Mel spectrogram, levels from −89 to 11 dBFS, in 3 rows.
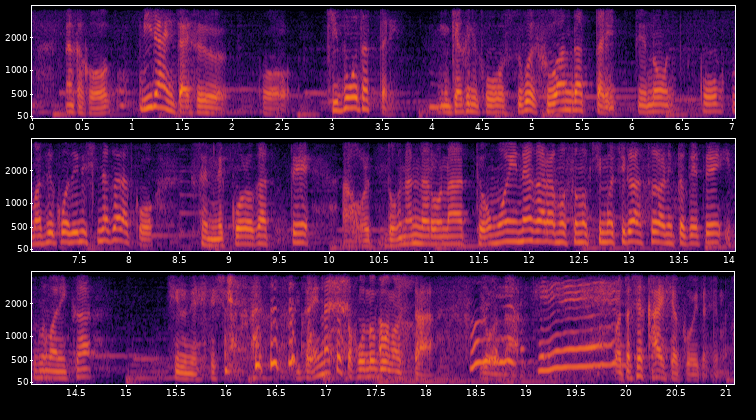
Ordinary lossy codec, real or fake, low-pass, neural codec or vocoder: Opus, 64 kbps; fake; 3.6 kHz; vocoder, 44.1 kHz, 128 mel bands, Pupu-Vocoder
